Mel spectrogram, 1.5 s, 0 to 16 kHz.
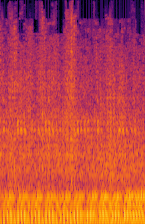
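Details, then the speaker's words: B20V turbo Acura Integra started after sitting a long time under a tree, piston damage suspected again; idle pulses stumble and skip, a rough lumpy misfire at idle. "Damn, it turns on like nothing. But yeah, you could already kind of hear it"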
